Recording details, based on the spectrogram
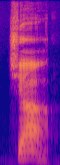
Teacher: च का उच्चारण स्थल क्या होता है तालू होता है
